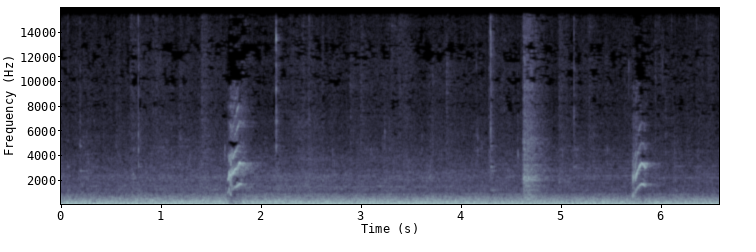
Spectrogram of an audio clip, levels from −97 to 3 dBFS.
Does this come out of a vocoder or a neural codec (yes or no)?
no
